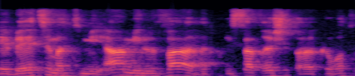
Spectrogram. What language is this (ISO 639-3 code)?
heb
